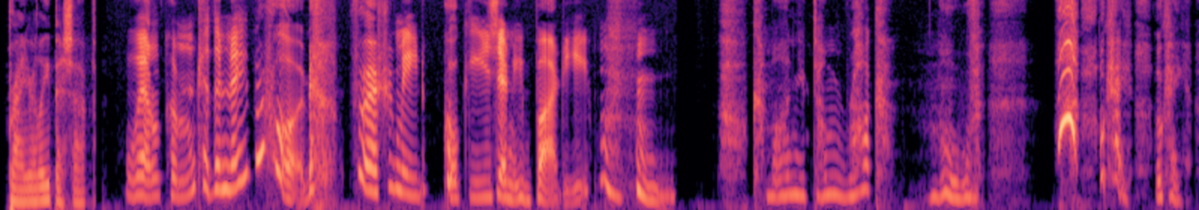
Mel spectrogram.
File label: Female Characters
